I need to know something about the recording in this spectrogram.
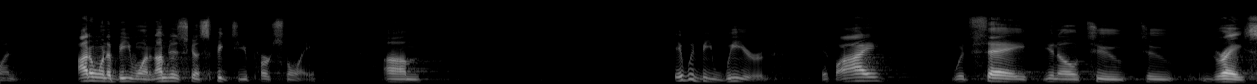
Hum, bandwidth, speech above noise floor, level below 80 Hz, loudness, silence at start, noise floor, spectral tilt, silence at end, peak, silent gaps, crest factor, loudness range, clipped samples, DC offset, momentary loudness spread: none; 10.5 kHz; 46 dB; under -90 dBFS; -33 LUFS; 0 s; -79 dBFS; -3 dB/octave; 0 s; -10 dBFS; none; 24 dB; 13 LU; under 0.1%; under 0.1%; 21 LU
